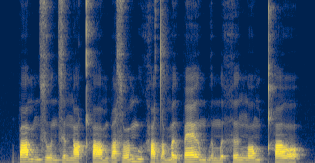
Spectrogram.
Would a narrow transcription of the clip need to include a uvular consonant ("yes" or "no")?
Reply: yes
